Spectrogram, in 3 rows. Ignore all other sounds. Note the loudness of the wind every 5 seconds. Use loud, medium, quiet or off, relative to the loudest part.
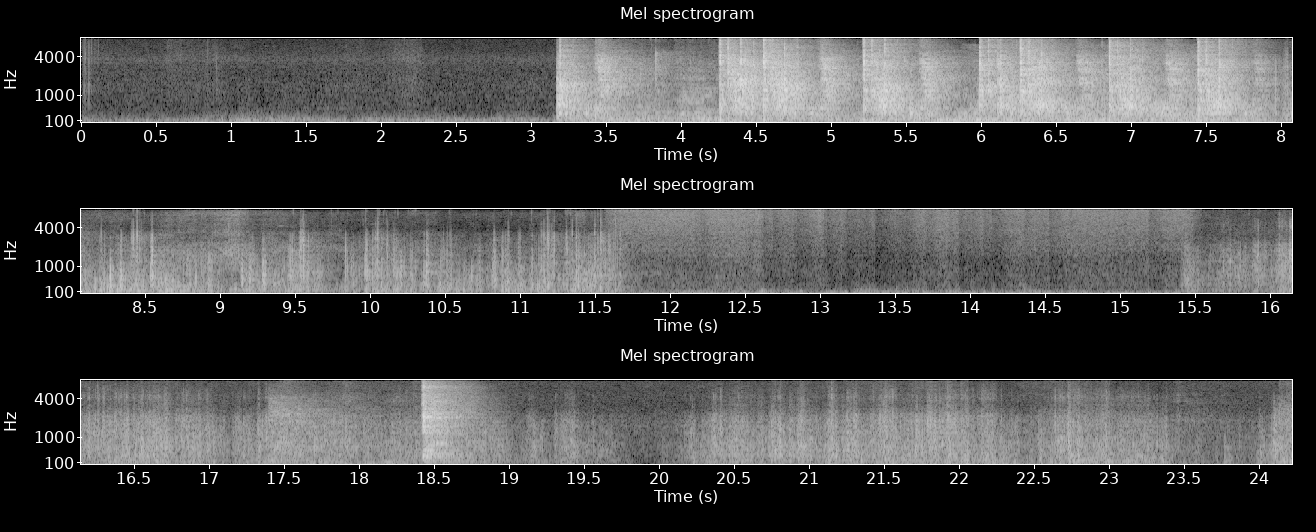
quiet, loud, medium, medium, medium.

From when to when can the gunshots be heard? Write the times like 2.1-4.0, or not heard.
3.1-7.9, 17.4-18.8.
